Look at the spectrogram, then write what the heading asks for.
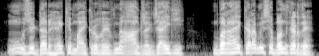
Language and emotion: Urdu, fearful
